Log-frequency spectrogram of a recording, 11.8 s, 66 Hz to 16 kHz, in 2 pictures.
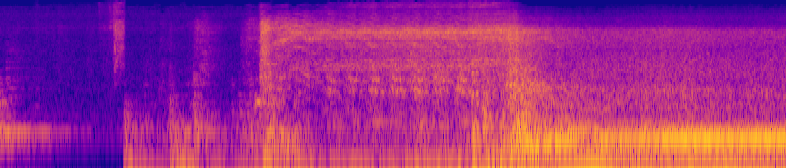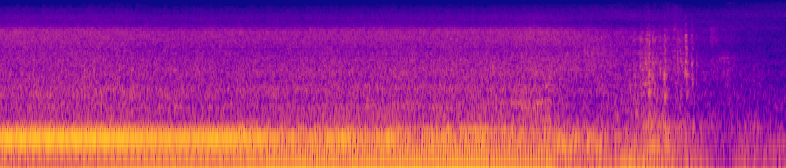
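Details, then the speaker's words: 1995 Jeep Wrangler after starter replacement, battery reconnected; a few seconds of steady cranking, then it catches cleanly and settles into an even idle. Normal cranking and start. "Alright, starter's hooked up, battery's hooked up. Thing should be hooked up. Let's see if it starts."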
